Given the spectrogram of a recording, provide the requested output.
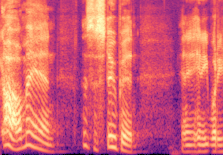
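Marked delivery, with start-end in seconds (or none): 0.1-2.0 fed-up, annoyed, upset, drawn-out delivery. Retelling a comedian's bit about a plane passenger losing wi-fi: acting out a guy getting upset. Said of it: "this guy gets all upset".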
